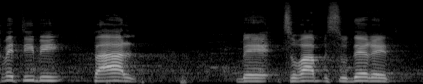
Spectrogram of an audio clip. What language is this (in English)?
Hebrew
